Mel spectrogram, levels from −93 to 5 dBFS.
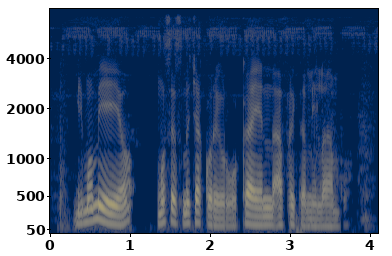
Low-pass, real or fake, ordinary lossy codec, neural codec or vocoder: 7.2 kHz; real; none; none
